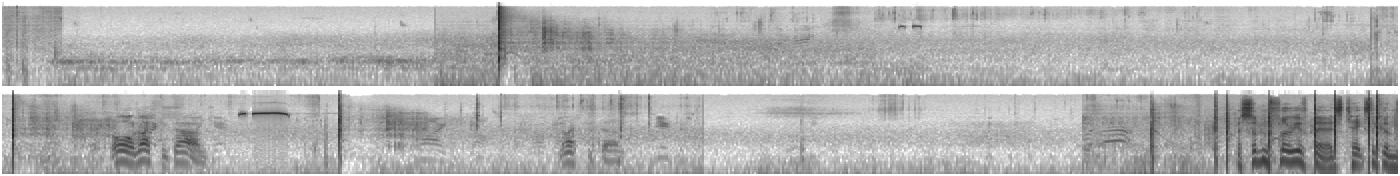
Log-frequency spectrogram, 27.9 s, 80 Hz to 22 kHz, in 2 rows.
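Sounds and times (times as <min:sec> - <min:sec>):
faint outdoor background: 0:00.0 - 0:27.9
sharp crack: 0:04.3 - 0:08.2, 0:13.6 - 0:15.4, 0:17.2 - 0:19.0, 0:24.8 - 0:27.9
shotgun shot: 0:04.9 - 0:06.2, 0:14.0 - 0:15.1.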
